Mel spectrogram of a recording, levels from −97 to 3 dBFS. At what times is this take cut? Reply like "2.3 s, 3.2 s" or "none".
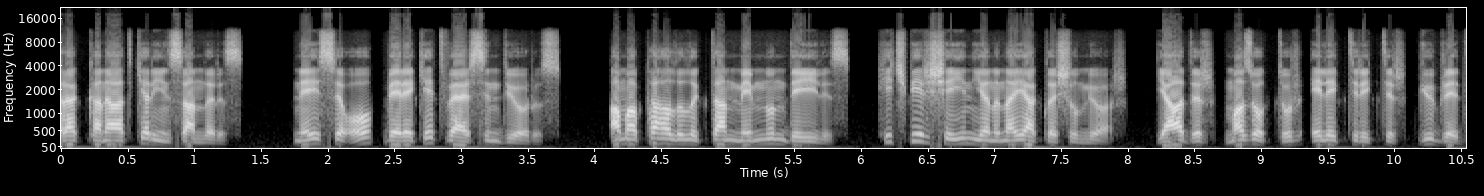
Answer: none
